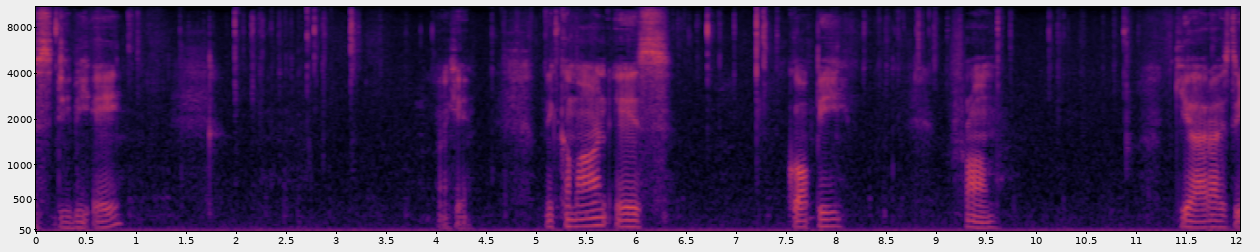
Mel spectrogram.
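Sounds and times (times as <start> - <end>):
faint background hiss: 0.0 - 12.0
computer keyboard typing: 0.1 - 1.1, 2.0 - 3.3, 6.4 - 11.0.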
